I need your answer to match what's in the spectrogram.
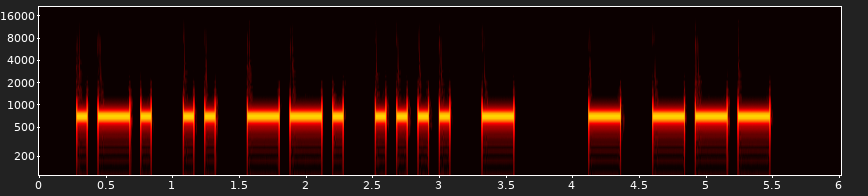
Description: Morse code, heard as a keyed tone, about 15 wpm, 700 Hz. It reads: RIGHT TO
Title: Sentences from Top 1000 Words - Review Part 6 - 15wpm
